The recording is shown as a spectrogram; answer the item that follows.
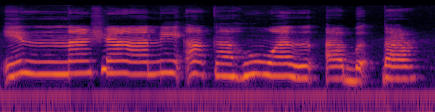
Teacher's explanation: Nunnya yang depan inna, itu nunnya silahkan ditekan 2 ketukan ya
